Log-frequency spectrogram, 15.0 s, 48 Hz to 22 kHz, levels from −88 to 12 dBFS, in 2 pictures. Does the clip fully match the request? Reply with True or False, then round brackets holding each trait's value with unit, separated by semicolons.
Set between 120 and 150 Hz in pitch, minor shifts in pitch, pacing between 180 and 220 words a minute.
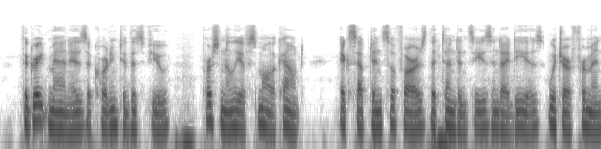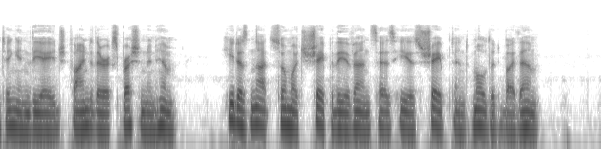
False (110 Hz; 2.2 semitones; 190 wpm)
